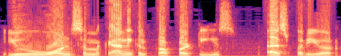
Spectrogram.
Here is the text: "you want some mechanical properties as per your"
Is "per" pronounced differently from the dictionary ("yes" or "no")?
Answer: yes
